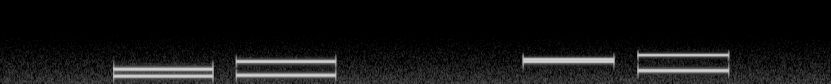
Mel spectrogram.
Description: Aircraft SELCAL, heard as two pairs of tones. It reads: CJ-DP PQ-HS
